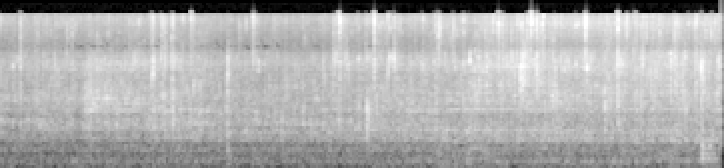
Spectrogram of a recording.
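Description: Skewered Korean rice cakes (tteok) frying in shallow oil in a pan: a steady, gentle sizzle with scattered small pops and crackles.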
